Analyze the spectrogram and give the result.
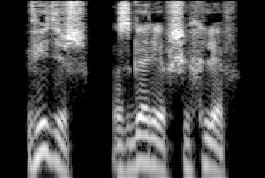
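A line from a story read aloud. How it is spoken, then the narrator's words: Irritated command with sigh. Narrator (Russian): Фэй вздохнула, раздраженно тряхнула головой и скомандовала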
